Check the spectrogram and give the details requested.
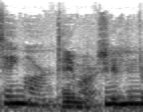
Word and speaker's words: Tamar: Is that how you pronounce it? Tamar.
